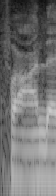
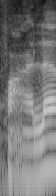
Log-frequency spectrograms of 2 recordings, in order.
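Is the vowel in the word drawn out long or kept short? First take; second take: short; long. First: The vowel is kept short. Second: The vowel is drawn out long. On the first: The verb refers to one doer. The speaker calls it right. "Padahal fa'ala ini pendek" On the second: The verb refers to two doers. The speaker calls it wrong. "Kalau dibaca panjang"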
